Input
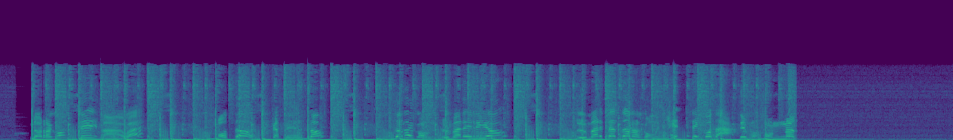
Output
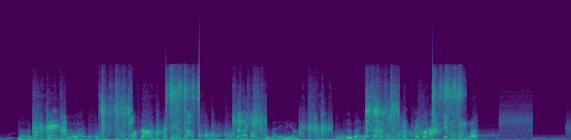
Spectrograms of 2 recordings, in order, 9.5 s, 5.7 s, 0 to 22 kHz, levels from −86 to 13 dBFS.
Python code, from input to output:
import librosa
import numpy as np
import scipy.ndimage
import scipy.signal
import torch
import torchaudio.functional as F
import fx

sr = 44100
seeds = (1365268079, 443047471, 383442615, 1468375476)

y = fx.chorus_voices(x, sr, voices=4, hz=0.73, base_ms=16, depth_ms=3.5, mix_pct=25)
y = fx.stretch_vocoder(y, sr, factor=0.6)
y = fx.filter_held_lowpass(y, sr, hz=3.0, low_hz=340.0, high_hz=7600.0)
y = F.gain(torch.from_numpy(y), 3.5).numpy()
